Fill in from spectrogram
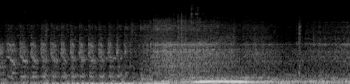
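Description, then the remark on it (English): The engine of an old ambulance truck, repurposed as a mobile veterinary clinic, runs with a rhythmic idle that swells into a heavier, louder rumble as the vehicle pulls away and drives on steadily in Seattle. “The truck is interesting. It's an old medic truck.”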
